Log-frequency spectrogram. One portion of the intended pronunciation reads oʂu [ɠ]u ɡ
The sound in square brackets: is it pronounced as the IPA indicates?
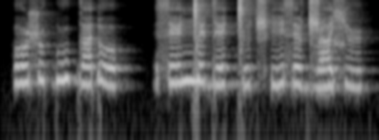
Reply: yes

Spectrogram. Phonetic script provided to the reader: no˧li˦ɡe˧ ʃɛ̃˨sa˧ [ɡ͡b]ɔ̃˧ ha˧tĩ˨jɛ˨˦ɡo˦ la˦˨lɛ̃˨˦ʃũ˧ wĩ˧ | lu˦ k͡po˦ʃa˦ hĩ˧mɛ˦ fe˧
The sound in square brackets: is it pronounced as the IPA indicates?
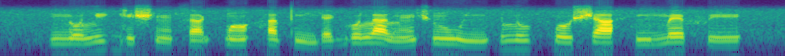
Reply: no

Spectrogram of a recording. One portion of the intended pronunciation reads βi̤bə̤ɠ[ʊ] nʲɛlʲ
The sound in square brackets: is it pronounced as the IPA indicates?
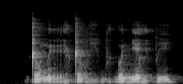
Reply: yes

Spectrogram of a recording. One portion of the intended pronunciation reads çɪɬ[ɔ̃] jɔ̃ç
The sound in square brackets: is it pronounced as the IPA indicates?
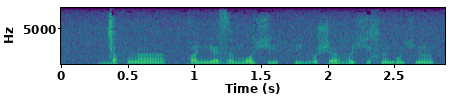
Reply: no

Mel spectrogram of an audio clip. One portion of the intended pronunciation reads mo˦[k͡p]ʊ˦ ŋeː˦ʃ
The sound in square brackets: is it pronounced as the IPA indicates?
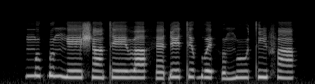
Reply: yes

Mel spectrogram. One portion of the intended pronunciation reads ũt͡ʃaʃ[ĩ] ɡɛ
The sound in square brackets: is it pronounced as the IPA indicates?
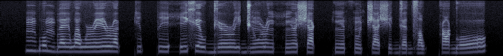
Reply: no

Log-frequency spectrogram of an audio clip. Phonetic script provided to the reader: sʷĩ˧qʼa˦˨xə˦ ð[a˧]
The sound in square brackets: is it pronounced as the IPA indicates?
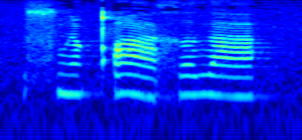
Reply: yes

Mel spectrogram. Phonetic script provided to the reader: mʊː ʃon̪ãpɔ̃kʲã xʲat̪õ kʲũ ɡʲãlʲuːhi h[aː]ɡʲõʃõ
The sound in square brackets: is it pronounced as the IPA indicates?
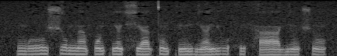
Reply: yes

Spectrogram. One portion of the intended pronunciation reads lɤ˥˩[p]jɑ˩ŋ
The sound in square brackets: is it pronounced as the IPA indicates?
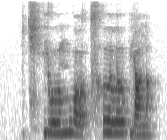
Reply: yes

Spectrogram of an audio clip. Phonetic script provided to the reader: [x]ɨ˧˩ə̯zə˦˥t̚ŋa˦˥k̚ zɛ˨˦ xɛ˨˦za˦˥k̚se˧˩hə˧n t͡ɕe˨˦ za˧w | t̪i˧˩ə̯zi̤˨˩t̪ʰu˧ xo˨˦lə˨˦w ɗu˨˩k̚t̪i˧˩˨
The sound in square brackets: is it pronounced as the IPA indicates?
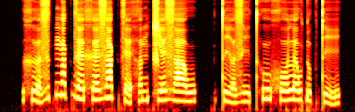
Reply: yes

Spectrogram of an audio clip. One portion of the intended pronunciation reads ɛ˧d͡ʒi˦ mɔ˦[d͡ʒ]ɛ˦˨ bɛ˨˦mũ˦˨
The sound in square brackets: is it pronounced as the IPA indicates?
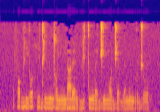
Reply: yes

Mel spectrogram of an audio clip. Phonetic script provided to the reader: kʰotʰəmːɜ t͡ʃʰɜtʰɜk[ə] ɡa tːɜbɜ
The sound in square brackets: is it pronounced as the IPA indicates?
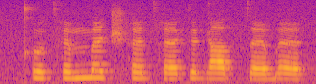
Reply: yes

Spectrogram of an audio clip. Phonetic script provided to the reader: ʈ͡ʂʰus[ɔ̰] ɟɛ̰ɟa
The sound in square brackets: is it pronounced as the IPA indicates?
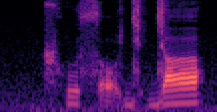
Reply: yes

